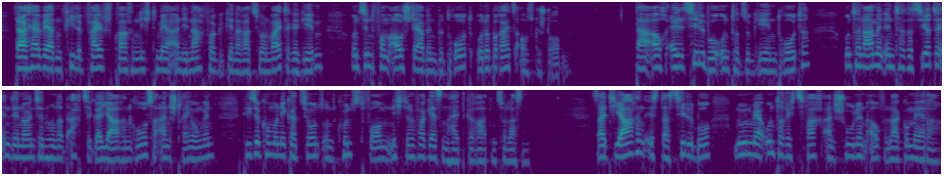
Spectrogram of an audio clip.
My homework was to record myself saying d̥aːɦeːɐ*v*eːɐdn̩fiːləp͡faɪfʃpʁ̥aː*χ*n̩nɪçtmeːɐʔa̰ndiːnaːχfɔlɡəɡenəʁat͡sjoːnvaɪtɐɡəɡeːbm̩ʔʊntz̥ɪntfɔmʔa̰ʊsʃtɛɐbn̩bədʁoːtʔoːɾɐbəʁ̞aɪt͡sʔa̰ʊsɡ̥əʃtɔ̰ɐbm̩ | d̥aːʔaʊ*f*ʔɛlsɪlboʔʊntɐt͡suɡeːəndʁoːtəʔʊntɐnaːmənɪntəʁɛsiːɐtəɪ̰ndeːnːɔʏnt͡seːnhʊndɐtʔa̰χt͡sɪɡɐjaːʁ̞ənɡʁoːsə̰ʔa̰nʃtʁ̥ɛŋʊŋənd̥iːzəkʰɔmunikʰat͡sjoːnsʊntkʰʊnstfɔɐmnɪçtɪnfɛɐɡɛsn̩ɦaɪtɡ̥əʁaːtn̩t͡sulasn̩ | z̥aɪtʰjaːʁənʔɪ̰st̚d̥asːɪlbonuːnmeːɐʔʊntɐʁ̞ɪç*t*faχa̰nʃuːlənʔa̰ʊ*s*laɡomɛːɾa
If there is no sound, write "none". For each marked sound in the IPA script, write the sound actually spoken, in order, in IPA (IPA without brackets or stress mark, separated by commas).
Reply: v, χ, x, t͡s, f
